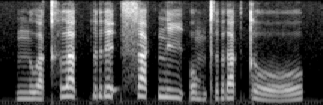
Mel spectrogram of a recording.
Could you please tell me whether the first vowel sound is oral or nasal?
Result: oral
